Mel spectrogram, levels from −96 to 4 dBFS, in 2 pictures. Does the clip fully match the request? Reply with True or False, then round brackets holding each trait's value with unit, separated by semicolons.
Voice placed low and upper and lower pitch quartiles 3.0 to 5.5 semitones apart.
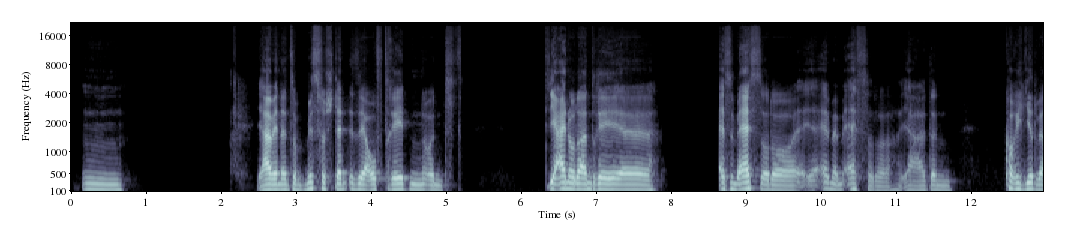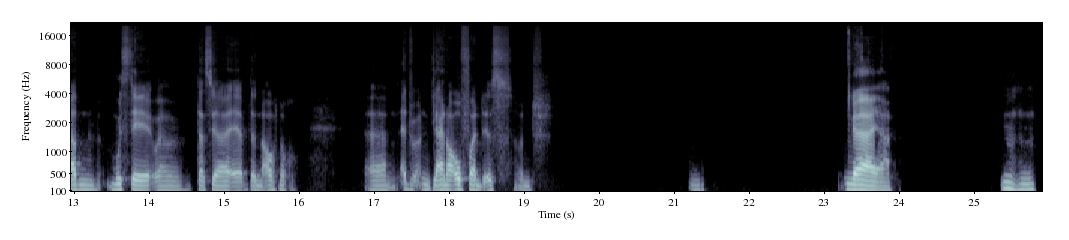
False (120 Hz; 2.6 semitones)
